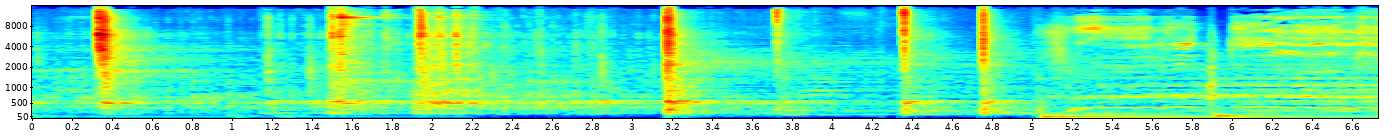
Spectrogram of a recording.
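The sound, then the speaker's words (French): Springs in a sound-making machine produce a series of sharp metallic clanks and twangs at irregular intervals, then a low rumbling drone takes over near the end. “Vous voyez, ce sont des ressorts qui font du bruit. Inspirant, ce sont des ressorts inspirants, vous voyez.”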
